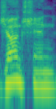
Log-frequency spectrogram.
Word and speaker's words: JNCTN: So, it's called it's pronounced Junction.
